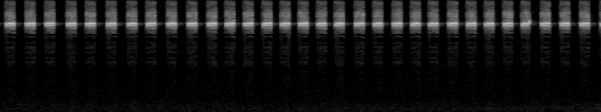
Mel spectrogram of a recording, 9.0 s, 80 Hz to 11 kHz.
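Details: Crickets chirping at night, taped live on a Sony PCM D100: sharp, high trilled pulses in an unbroken rhythmic series, close to four per second, set against a quiet background.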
